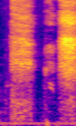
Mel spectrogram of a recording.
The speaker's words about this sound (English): The worrying thing, that was a hiccup. It started out as one, didn't it? It certainly didn't fucking end as one.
